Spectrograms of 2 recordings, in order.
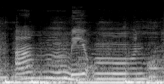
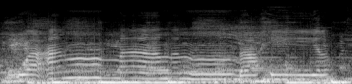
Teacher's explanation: Adapun cara pengucapan yang benar dalam mengikhfakan mim qalb atau iqlab pada huruf ba adalah dengan menerapkan atau menutup dua bibir tanpa mengerutkan, tanpa menekannya dengan disertai gunnah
